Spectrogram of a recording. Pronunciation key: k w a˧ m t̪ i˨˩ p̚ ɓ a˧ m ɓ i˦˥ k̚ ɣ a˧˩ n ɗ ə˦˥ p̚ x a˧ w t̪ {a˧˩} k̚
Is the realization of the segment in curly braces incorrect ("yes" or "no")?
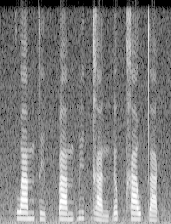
yes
